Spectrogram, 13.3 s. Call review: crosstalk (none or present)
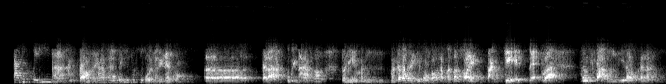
present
